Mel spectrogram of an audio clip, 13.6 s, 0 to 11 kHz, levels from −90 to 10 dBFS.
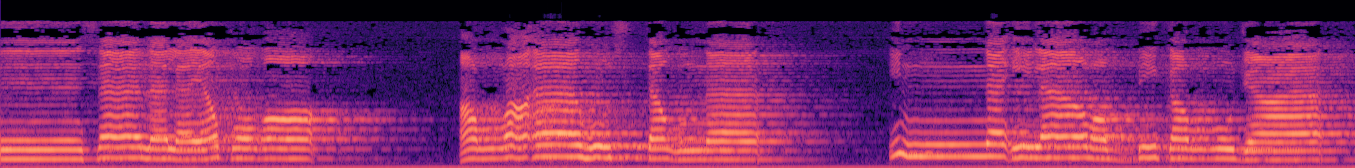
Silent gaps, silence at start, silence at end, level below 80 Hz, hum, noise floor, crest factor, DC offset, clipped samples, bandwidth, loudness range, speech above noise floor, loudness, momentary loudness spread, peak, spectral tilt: none; 0 s; 0 s; -50 dBFS; none; -48 dBFS; 12 dB; 2%; under 0.1%; 7.4 kHz; 4 LU; 36 dB; -12 LUFS; 8 LU; 0 dBFS; -5.5 dB/octave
